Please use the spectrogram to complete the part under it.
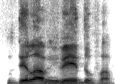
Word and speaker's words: Della Vedova: Cal Della Vedova. – Della Vedova, boa.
